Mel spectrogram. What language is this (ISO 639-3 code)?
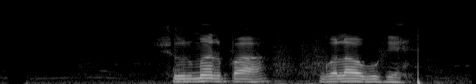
ben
